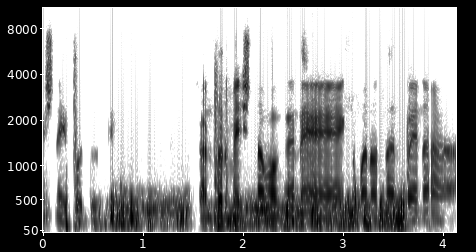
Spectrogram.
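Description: Speech: a voice talking, its words unclear.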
